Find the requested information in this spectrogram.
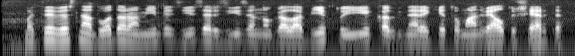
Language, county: Lithuanian, Marijampolė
